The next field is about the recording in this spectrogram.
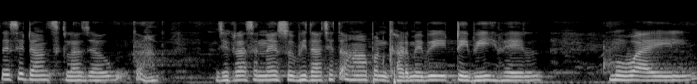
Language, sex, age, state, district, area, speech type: Maithili, female, 30-45, Bihar, Purnia, rural, spontaneous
